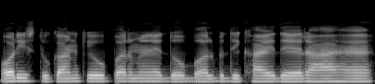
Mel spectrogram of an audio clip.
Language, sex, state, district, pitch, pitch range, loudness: Hindi, male, Jharkhand, Deoghar, 140 Hz, 135-140 Hz, -18 LUFS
